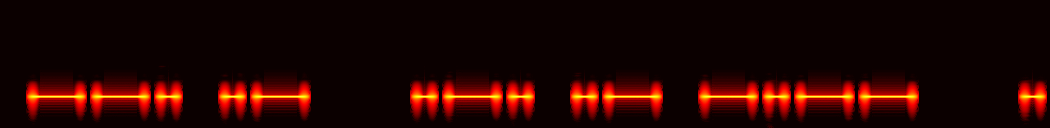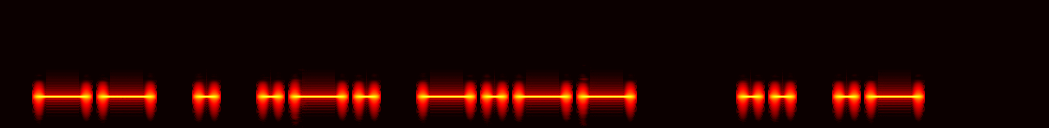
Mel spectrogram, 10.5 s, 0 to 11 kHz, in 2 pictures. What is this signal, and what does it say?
Morse code, heard as a keyed tone, about 15 wpm, 700 Hz. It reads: GA RAY EMERY IA
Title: K1USN SST QSO Practice - 15wpm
